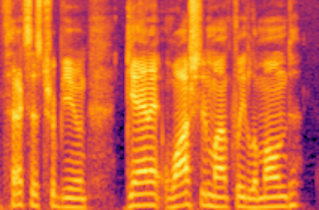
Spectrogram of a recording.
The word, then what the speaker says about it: Le Monde: Tribune, Gannett, Washington Monthly, Le Monde, is that how you say it? Yeah, Le Monde.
